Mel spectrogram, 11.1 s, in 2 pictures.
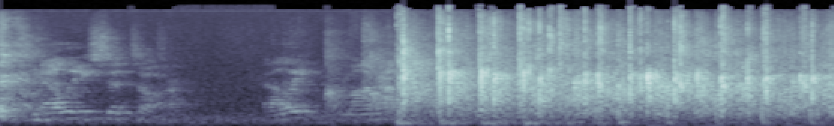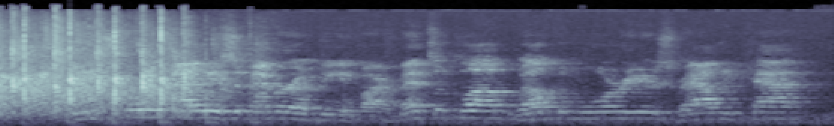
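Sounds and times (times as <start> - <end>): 
speech: 0.4 - 5.0, 6.4 - 11.0
group clapping for a high school Student of the Month: 2.2 - 7.5.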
